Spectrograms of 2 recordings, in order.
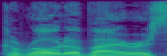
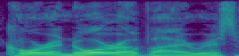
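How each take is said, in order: First: It is said as co-ro-na-virus, the usual form. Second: It is said as co-ro-no-ra-virus, with an extra syllable. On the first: The speaker calls it right. "at least I'm calling it the the coronavirus" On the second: The speaker calls it wrong. "which is literally how I referred to it for the first like month"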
